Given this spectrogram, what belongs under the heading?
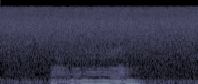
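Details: A single low, buzzing, rattly breath about a second long rising out of quiet room noise from a cat; snoring.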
